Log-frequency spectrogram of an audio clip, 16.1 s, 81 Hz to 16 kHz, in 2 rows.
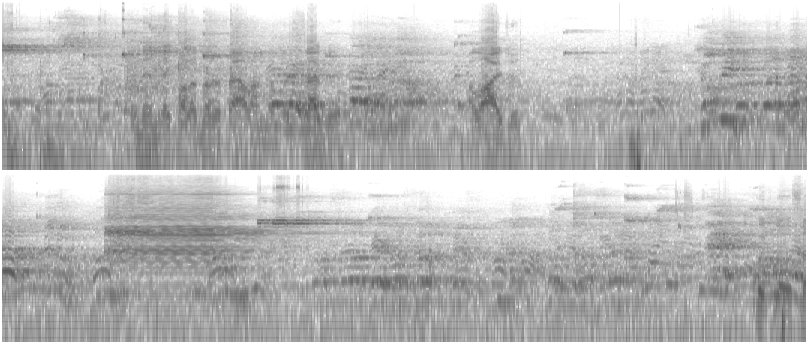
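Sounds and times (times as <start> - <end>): sneakers squeaking on hardwood: 0.0 - 2.5
scoreboard buzzer: 9.1 - 10.4.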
